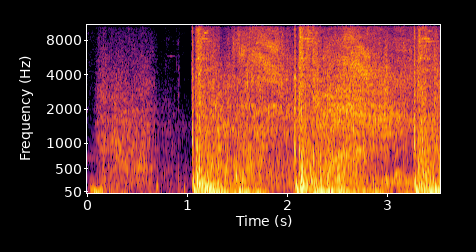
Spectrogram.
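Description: Pistol shots ring out in sharp, loud bursts.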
